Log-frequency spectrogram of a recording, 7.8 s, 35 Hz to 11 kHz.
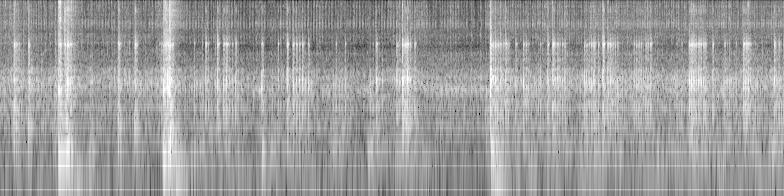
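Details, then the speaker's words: Sunrace 23T cassette on a Directo XR trainer, Dura Ace rear derailleur, Ultegra chain under one season old, straight hanger: rough grinding with sharp scraping bursts only on the 23-tooth cog. Directo resolved the problem. "The noise is only on gear number 23 tooth."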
